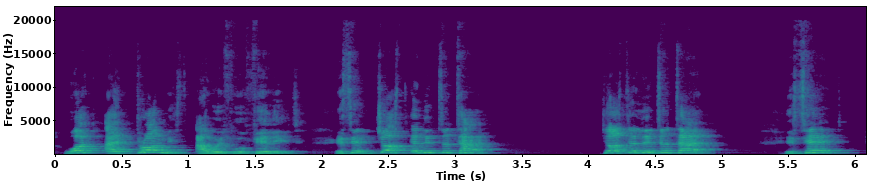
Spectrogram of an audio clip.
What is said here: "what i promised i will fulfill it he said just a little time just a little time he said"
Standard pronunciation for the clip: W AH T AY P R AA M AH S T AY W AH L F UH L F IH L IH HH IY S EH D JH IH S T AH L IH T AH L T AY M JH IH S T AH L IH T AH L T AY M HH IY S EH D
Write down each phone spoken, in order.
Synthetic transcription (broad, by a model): W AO T AY P R AA M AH S AY W AH L F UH L F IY L IH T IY S EH D JH IH S T AH L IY T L T AY M JH IH S T AH L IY T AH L T AY M HH IY S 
